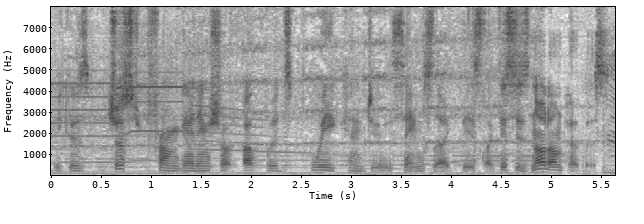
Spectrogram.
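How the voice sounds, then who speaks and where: Man calmly narrating game footage. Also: on the low side, normal speed, over music, poor audio. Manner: careful, formal phrasing with few contractions. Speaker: gaming video host. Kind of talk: gameplay commentary.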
